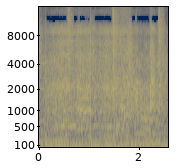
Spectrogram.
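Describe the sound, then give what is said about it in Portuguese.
The 700-horsepower, 6.5-litre longitudinal V12 engine of a Lamborghini Aventador roars loudly and continuously, its pitch climbing and dropping as it revs hard through several surges, with no one speaking. “Um motor longitudinal de 700 cavalos, 6.5 litros V12, empurra o Lamborghini Aventador de 0 a 100 em apenas 2.9 segundos para atingir a velocidade máxima de 370 km por hora.”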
